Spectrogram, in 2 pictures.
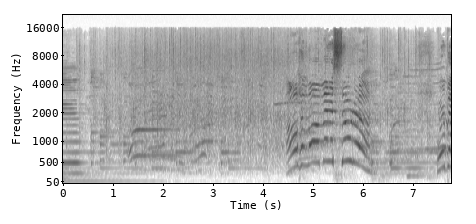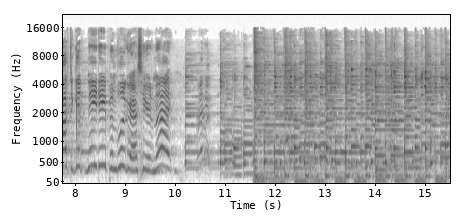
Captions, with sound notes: (audience applauds) - Awe, hello, Minnesota! We're about to get knee-deep in bluegrass here tonight. Ready? (lively bluegrass music)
